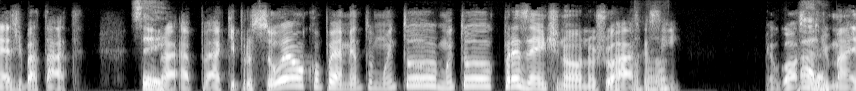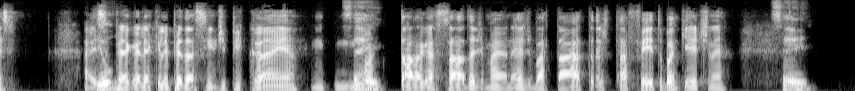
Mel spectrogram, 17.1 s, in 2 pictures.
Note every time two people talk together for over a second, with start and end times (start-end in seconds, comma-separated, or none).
none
